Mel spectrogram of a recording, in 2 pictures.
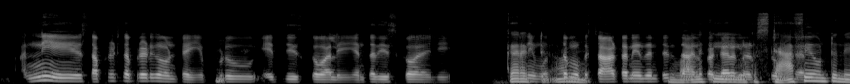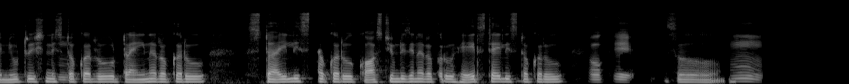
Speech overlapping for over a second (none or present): present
